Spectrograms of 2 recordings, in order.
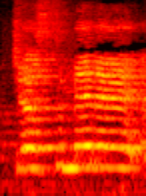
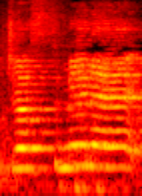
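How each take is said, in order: First: High, loud hurried call. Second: High, loud call through a door. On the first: To the impatient crowd outside, a high loud flustered call. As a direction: call out through the door, flustered. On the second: To the knocker outside the bathroom, a loud hurried call. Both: Retold or imitated. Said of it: "And I'm like".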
